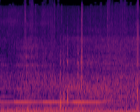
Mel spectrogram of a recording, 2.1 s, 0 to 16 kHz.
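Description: Honda VFR800's V4 engine idling steadily in neutral, a constant low hum.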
